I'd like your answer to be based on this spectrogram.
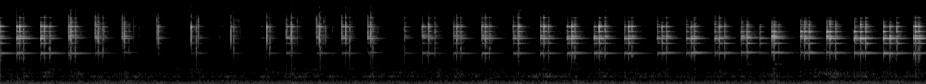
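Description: Long acrylic nails tap a full, sealed dark glass red wine bottle with a paper label, making about 35 quick, uneven taps over nine seconds. Each tap gives a bright, short glassy ping pitched high around 3.3 kHz that dies away almost at once.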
